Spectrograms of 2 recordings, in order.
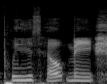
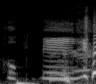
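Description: First: Soft, understated fake-tearful plea; mock pleading. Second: Tiny high, soft mock cry for help; mock tearful plea. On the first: Imitating the fighter with fake tears, mock pleading. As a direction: quietly pretend to beg for rescue. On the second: Imitating the fighter's second fake-tears plea, mock tearful plea. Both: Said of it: "like, fake tears on his face".

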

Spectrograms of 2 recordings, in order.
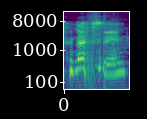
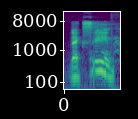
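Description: First: Laughing through the words. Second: Said in the usual way. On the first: Shown as a demonstration. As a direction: giggle out the phrase. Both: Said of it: "I'll tell you about next scene".

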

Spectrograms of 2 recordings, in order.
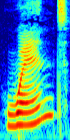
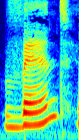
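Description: First: "went" with rounded-lip W; W sound. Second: "went" pronounced vent, with a V; V sound. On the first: Teacher repeating second word, "went" said with W. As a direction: round the lips into "went", rising at the end. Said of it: "W E N T". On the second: Teacher repeating first word, "went" said with V. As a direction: teeth touch the lip to start "went" as vent. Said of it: "وی ای ان تی بود". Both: Shown as a demonstration.

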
